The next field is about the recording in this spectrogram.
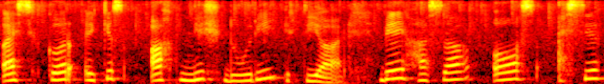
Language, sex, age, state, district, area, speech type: Kashmiri, female, 30-45, Jammu and Kashmir, Anantnag, rural, spontaneous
